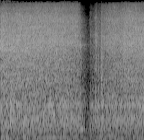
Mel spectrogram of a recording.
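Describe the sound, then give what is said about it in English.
A single knitting machine making merino scarves runs with a steady, dense whirring hiss. The sound briefly dips near the middle, then returns to the same level. “This one single knitting machine.”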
